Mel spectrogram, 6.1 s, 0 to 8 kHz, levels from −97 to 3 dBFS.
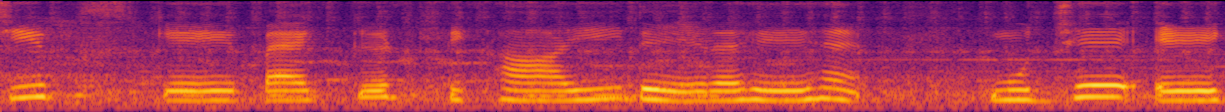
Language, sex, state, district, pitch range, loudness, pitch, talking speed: Hindi, female, Madhya Pradesh, Dhar, 215-240 Hz, -15 LUFS, 220 Hz, 90 wpm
